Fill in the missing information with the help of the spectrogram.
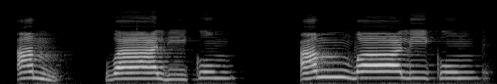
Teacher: حمزہ کو میم سے ملا رہے قلقلہ نہیں ہونا چاہیے بالکل، بلکہ صرف ملائیں گے، جدا نہیں کرنا۔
